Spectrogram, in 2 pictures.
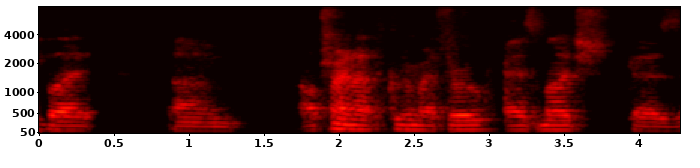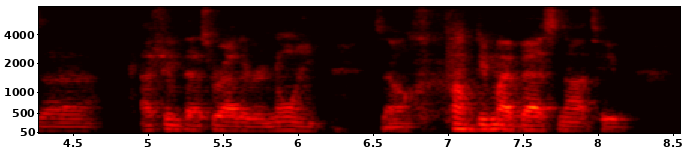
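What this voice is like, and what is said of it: Raspy voice. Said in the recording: “I apologize for my voice. I'm still a little bit raspy”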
